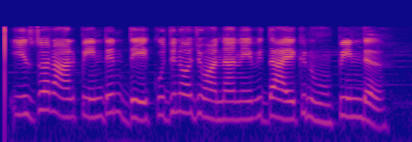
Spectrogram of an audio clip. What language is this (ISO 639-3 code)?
pan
